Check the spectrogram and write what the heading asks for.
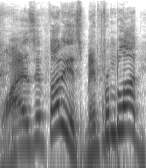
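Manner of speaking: high, loud Irish lilt for the pub guy; mock Irish publican asking; Irish accent. Voicing Irishman Willie.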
